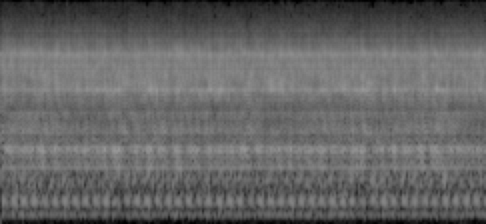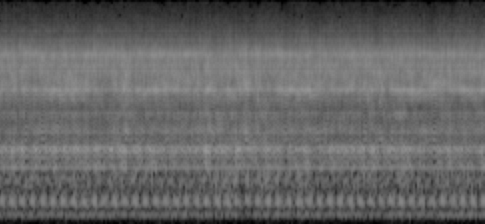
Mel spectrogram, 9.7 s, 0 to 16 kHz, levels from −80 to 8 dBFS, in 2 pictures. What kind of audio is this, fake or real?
fake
